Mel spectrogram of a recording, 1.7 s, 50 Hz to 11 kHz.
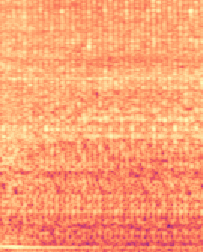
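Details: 2014 Isuzu Elf NKR71 long-chassis diesel truck idling with oil filler open, no smoke and oil not spurting: even diesel clatter with steady rhythmic pulse, no misses or knocks standing out; healthy idle.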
